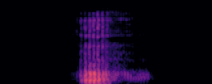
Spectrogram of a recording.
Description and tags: pig sound
sound, pig, oink, nature, animal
